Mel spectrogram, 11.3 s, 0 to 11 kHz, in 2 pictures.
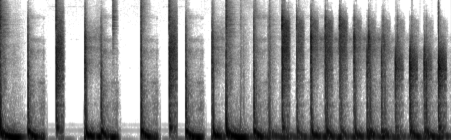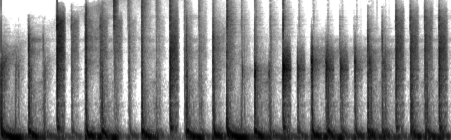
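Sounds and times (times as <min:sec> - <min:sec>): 
delayed filtered drums: 0:00.0 - 0:11.2.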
